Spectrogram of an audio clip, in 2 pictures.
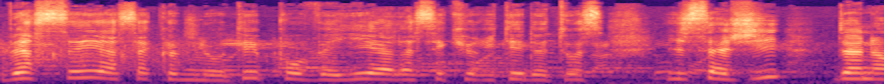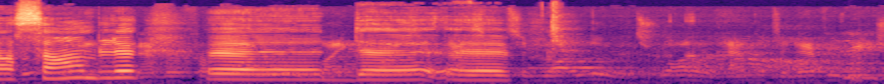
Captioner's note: applause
